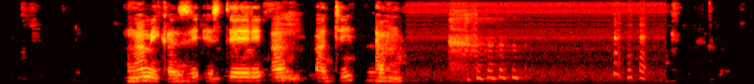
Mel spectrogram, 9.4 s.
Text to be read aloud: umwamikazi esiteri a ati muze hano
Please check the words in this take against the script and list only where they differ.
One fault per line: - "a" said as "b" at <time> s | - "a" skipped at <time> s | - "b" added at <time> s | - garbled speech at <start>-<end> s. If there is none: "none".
- "muze" skipped at 4.3 s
